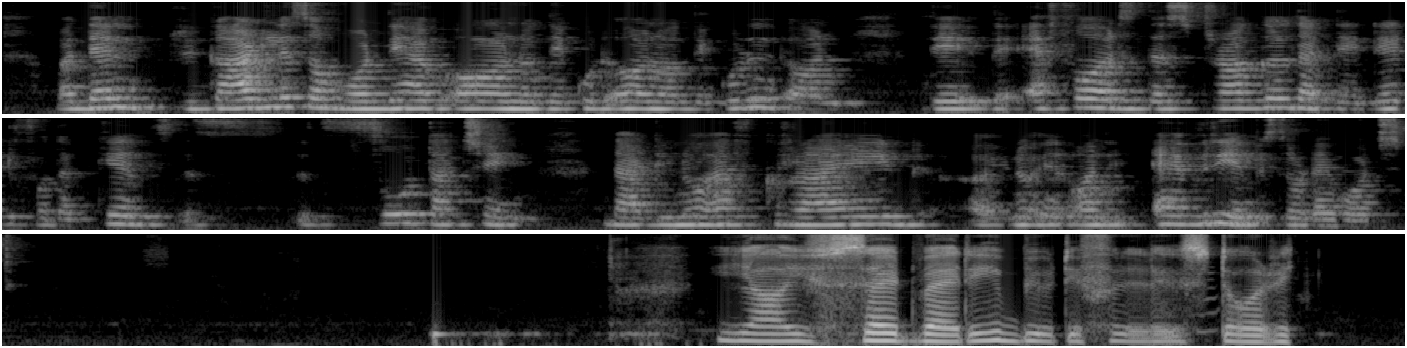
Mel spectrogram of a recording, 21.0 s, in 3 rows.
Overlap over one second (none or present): none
